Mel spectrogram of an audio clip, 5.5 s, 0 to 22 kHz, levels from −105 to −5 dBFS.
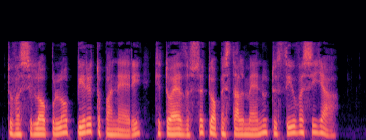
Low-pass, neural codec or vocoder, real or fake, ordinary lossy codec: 7.2 kHz; vocoder, 24 kHz, 100 mel bands, Vocos; fake; MP3, 48 kbps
